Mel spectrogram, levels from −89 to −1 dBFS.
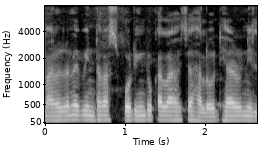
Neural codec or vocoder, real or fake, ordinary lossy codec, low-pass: none; real; none; none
